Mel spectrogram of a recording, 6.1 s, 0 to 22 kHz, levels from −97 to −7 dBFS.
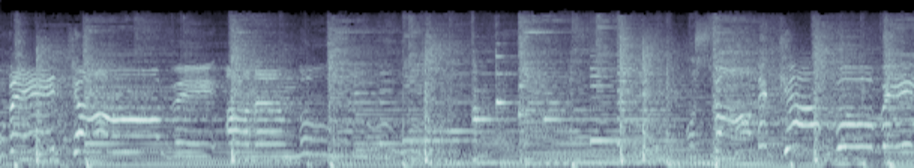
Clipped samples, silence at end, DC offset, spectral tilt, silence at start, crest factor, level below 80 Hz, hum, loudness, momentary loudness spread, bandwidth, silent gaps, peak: under 0.1%; 0 s; under 0.1%; -3 dB/octave; 0 s; 16 dB; -40 dBFS; none; -22 LUFS; 6 LU; 16 kHz; none; -6 dBFS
